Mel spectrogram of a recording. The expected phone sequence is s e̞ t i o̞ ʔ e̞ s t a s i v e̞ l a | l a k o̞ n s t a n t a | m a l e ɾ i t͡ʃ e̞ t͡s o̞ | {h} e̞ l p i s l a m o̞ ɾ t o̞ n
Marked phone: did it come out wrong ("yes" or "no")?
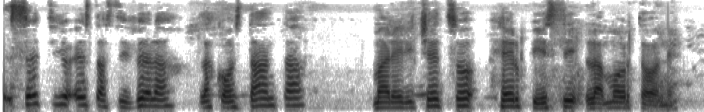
no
